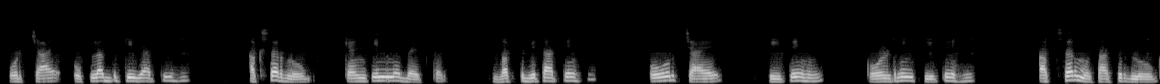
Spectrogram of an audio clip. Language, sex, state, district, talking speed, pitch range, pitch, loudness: Hindi, male, Uttar Pradesh, Jyotiba Phule Nagar, 130 wpm, 135-175 Hz, 150 Hz, -19 LUFS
